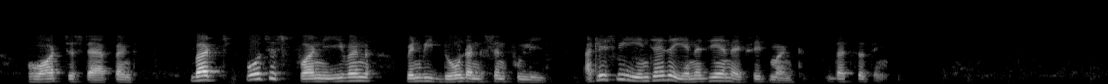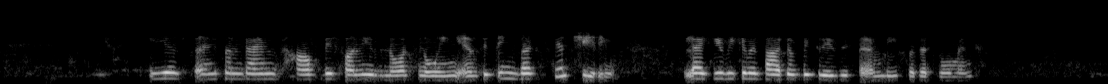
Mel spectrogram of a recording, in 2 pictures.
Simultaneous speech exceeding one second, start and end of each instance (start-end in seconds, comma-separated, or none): none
